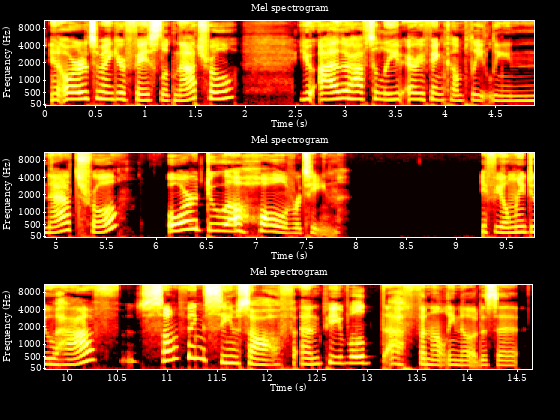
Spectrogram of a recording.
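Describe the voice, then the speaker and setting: A woman playing a caring, playful girlfriend in an ASMR roleplay, gently reassuring and patiently explaining as she gives soft personal attention. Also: a little high, expressive, moderate pace, clean tone, dry recording, studio quality, close to an everyday voice. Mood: playful, teasing. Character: caring, playful girlfriend doing her partner's makeup.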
